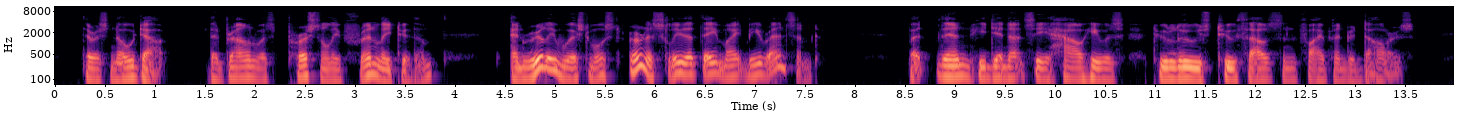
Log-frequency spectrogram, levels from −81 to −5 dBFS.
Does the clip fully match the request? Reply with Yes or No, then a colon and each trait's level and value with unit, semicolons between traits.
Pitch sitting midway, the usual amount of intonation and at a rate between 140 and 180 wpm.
No: low, 105 Hz; average, 3.4 semitones; average, 160 wpm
